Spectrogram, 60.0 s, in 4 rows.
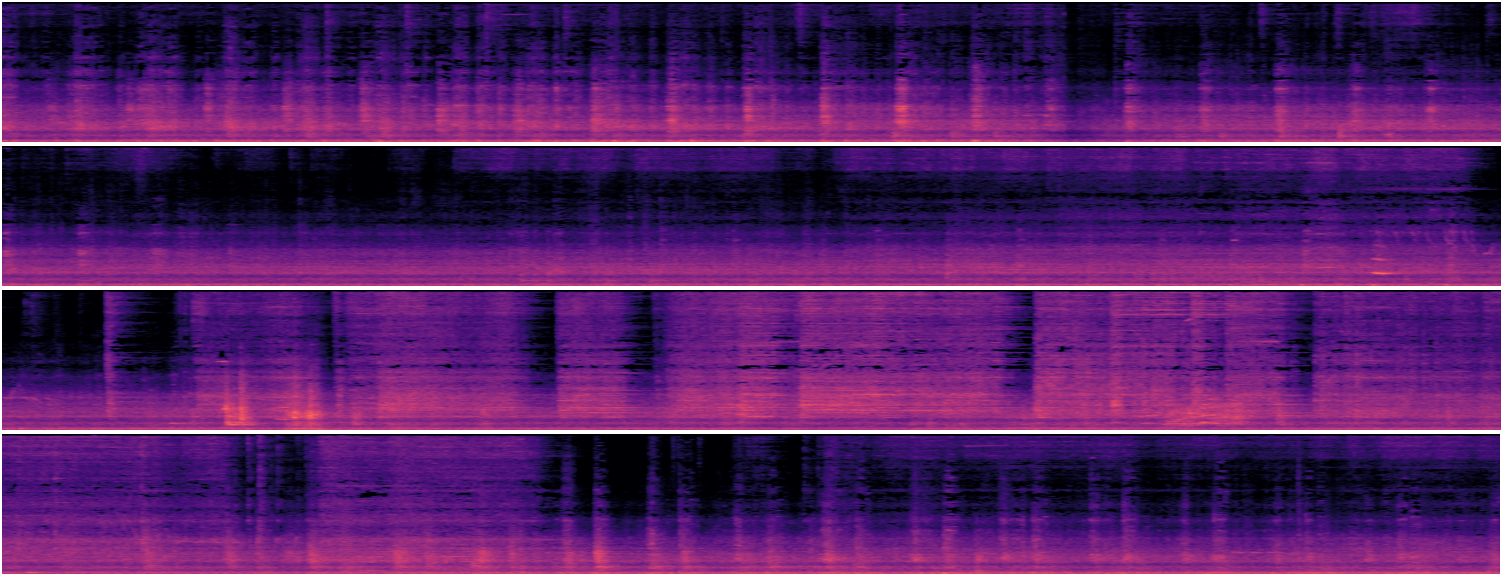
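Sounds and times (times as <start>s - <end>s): freight train wagons rolling: 0.0s - 17.6s, 19.8s - 59.9s
high wheel squeals: 28.1s - 29.2s.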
